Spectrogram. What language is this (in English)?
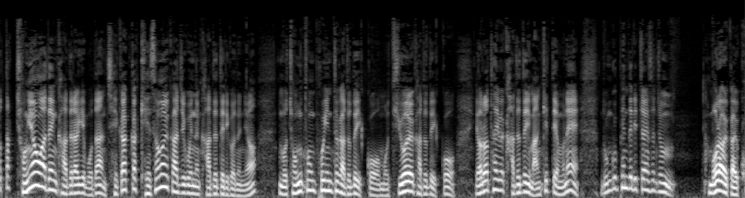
Korean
